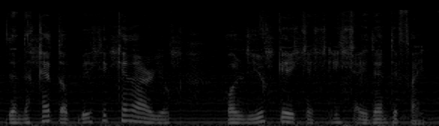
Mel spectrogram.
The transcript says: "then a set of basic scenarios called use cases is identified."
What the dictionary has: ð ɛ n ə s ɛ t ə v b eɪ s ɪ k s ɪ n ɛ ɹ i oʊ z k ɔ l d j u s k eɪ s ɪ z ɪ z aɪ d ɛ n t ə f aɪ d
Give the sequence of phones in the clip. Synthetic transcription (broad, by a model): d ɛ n ə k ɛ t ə p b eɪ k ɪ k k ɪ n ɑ ɹ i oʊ k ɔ l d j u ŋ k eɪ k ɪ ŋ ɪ s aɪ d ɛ n t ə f aɪ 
